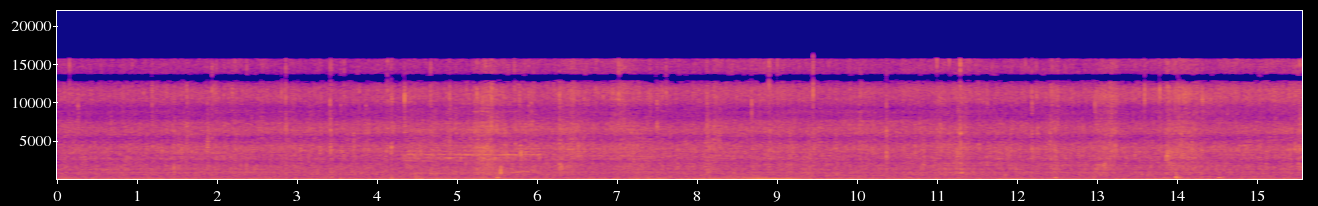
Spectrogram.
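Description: Chicken and vegetables sizzling steadily as they stir-fry in a nonstick pan, turned now and then with a silicone spatula, over a steady low hum.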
